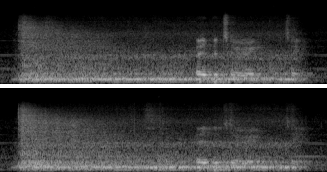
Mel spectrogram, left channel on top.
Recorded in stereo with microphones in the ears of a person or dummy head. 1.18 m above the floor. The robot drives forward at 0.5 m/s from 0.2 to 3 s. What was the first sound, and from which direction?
An explosion, 25° right (ahead or behind).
